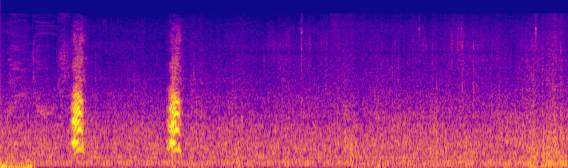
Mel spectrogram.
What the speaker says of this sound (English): There's a dog over there.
